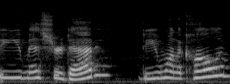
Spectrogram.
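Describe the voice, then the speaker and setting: Putting on a character voice, a woman speaks at a high pitch and a fairly quick pace. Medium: read story. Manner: gentle, warm.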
